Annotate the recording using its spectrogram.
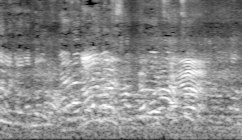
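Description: Several people talking over one another.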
